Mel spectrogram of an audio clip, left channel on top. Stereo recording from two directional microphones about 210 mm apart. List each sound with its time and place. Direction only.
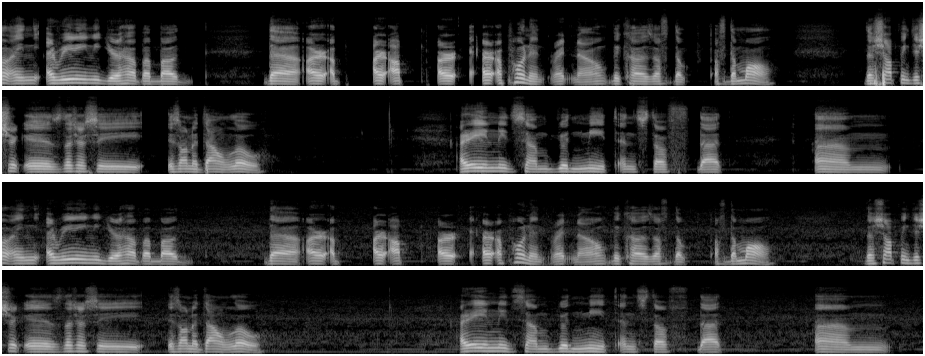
0.0 s speech: 50° left (ahead or behind)
13.7 s speech: 50° left (ahead or behind)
